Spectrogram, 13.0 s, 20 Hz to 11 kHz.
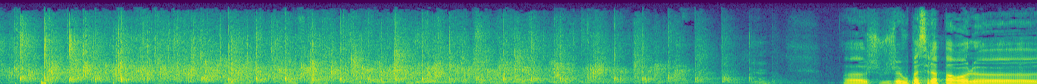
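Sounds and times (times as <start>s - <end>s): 
audience applauding: 0.0s - 9.2s
speech: 10.6s - 12.9s.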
